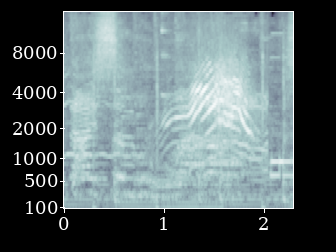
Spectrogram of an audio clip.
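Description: A cat meowing once, a long meow that rises and then falls in pitch, over music with a steady beat.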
